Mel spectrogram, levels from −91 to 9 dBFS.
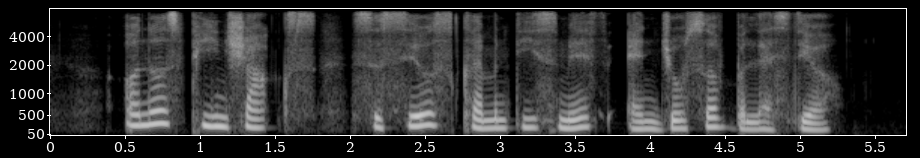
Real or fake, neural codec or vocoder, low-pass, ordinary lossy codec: real; none; 7.2 kHz; none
